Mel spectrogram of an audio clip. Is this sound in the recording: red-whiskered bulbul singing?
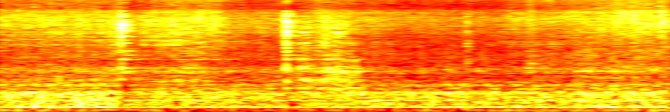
no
